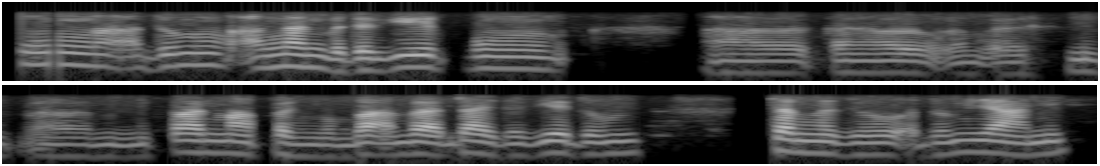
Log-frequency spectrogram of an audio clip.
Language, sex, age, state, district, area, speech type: Manipuri, female, 60+, Manipur, Imphal East, rural, conversation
